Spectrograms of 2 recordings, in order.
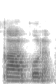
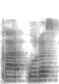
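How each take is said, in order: First: The word ends with a k sound. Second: The word ends with an s sound. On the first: The speaker calls it wrong. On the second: The speaker calls it right.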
